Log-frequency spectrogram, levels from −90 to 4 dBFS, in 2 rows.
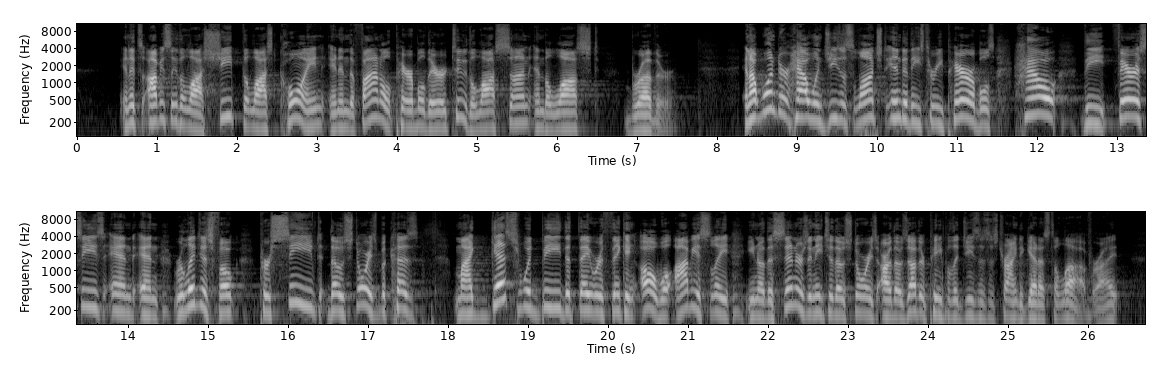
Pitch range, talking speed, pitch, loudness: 155-220 Hz, 180 wpm, 180 Hz, -26 LUFS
